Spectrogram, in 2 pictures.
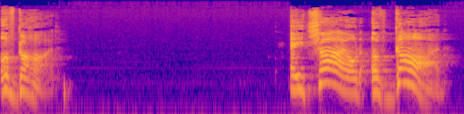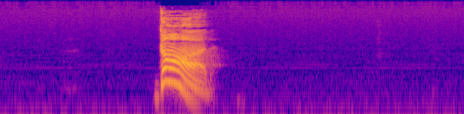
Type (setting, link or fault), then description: setting, large echoing room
